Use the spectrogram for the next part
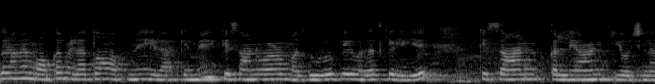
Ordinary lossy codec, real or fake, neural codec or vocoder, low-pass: none; fake; codec, 16 kHz, 8 kbps, FreqCodec, larger model; 7.2 kHz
